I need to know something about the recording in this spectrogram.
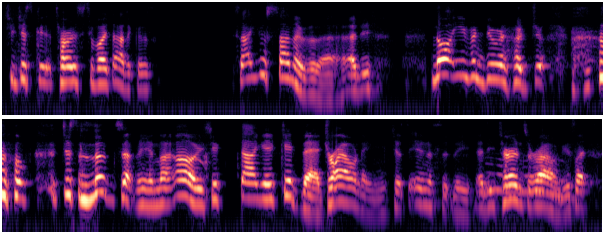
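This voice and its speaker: Animated young man telling stories. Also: high voice, normal speed. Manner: animated storyteller, voices others in quotes, laughs through tales. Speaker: podcast co-host. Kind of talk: casual storytelling chat.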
